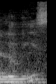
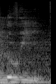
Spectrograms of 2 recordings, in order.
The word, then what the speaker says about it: Louis: Seperti tadi, Louis itu tidak disebutkan S-nya ya, jadi tidak Louis, tapi menjadi Louis.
